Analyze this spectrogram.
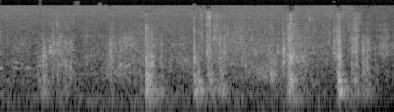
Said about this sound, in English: The team walks the boat out into the bay. Once in the water, the crew begins the workout. Starting out this morning with a pick drill. Ready? Row.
